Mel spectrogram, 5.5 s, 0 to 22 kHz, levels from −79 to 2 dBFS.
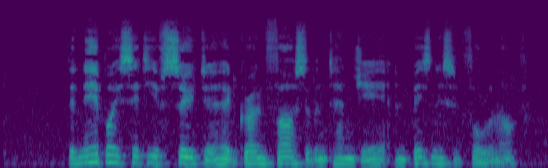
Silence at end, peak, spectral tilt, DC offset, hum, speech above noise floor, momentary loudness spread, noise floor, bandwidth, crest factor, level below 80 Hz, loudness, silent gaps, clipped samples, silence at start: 0.25 s; -18 dBFS; -4 dB/octave; under 0.1%; none; 30 dB; 9 LU; -65 dBFS; 14.5 kHz; 18 dB; -64 dBFS; -35 LUFS; none; under 0.1%; 0.7 s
